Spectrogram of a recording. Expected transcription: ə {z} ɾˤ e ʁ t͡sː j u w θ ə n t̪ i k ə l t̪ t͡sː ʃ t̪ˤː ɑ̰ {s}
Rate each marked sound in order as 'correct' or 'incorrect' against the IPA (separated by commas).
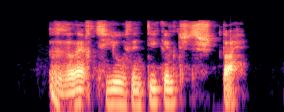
correct, incorrect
